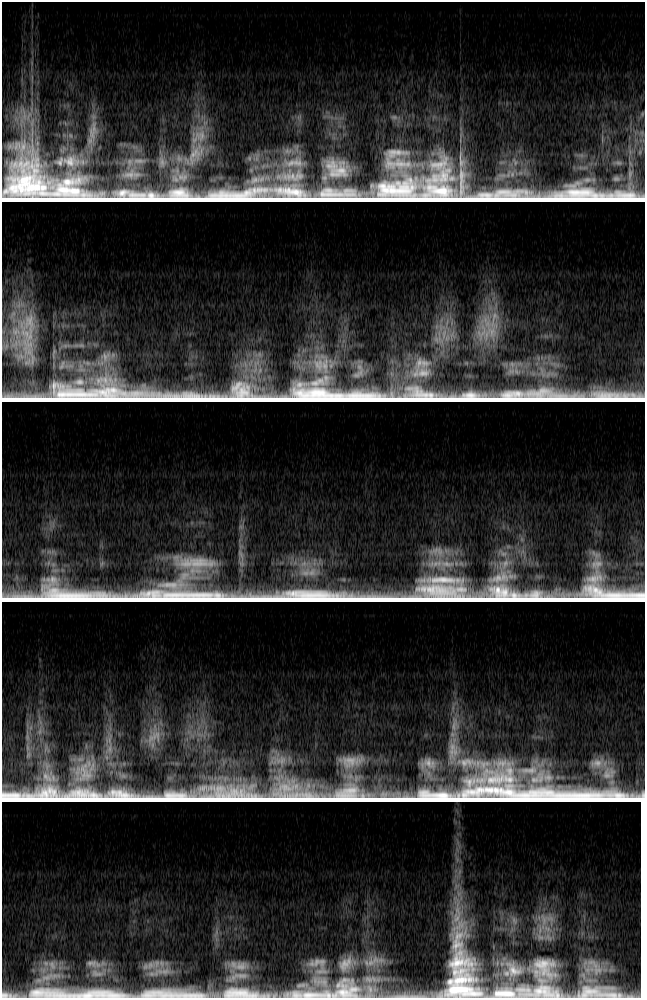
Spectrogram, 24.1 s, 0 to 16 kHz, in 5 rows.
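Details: Dysarthria in a 27-year-old woman with lifelong cerebral palsy who moves around independently, in a real TV interview.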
